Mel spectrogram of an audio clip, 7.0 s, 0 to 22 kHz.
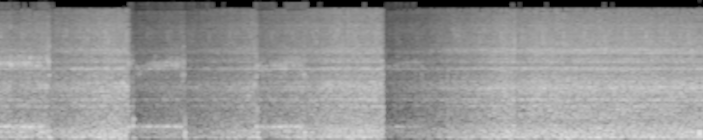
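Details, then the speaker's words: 2008 GM 1500 heavy-duty pickup at idle, stethoscope on the belt tensioner held to the microphone: steady rough whirring hum with thin ringing tone; tensioner pulley bearing has run dry. "well as you can obviously hear and see the tensioner itself the bearing in the tensioner pulley is bad on this thing"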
